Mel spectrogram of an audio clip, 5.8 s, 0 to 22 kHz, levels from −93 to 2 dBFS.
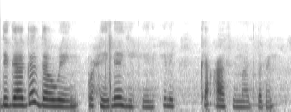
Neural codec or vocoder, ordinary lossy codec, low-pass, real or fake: none; none; 9.9 kHz; real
